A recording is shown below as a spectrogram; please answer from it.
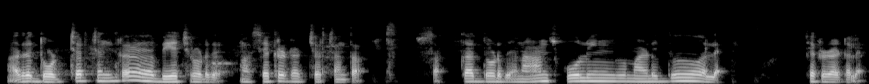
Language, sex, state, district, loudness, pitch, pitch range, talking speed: Kannada, male, Karnataka, Shimoga, -17 LUFS, 135 Hz, 125-150 Hz, 150 wpm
